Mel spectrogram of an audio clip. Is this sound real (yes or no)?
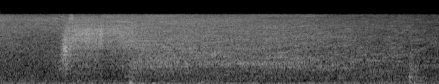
yes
